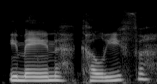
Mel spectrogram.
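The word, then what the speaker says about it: Imane Khelif: talking about it but eain khif is how you pronounce um her name she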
